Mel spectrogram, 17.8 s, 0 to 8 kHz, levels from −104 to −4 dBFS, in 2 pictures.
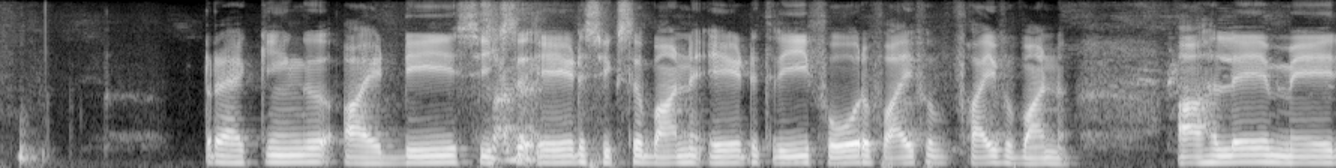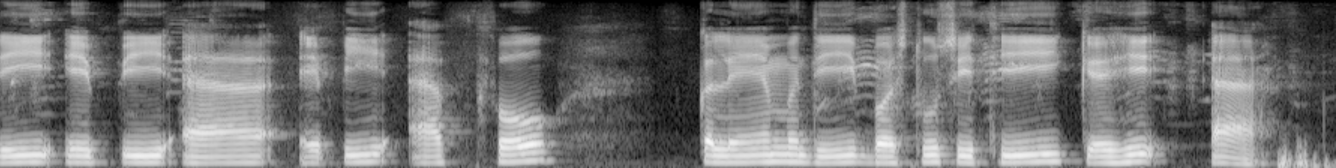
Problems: constant background noise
